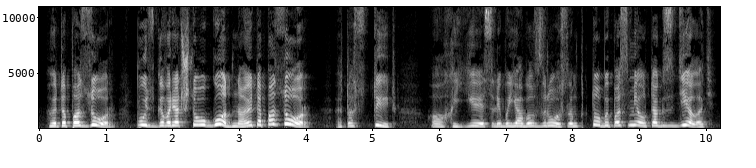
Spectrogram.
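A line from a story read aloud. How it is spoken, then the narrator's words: Shouting, holding back sobs. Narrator (Russian): кричал он со сдержанным рыданием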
